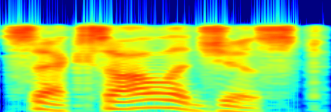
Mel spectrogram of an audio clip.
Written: sexologist

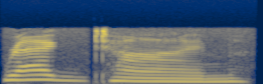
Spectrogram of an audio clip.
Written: ragtime

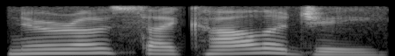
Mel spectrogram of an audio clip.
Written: neuropsychology

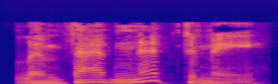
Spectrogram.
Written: lymphadenectomy

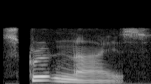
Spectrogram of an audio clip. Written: scrutinize

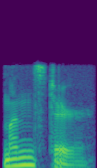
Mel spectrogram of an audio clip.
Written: Munster

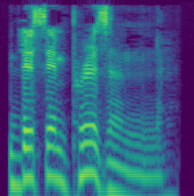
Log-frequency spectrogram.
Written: disimprisonment

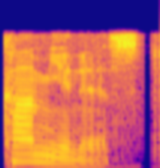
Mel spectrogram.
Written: communist

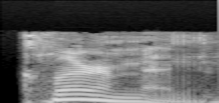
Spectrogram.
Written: clurman

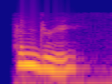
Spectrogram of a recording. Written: hendry

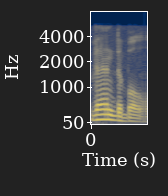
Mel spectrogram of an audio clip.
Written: vendable

